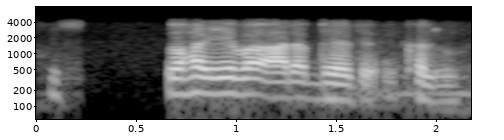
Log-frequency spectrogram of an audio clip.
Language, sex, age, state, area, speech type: Sanskrit, male, 18-30, Bihar, rural, conversation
